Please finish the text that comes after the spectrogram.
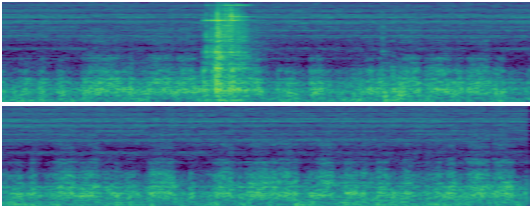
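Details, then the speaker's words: Coleman lantern under repair: quiet steady hiss with no sputtering or pulsing; burner running properly, in good shape. "Listen to that sucker. That works. That's actually in pretty good shape."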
